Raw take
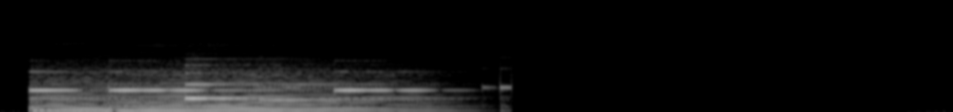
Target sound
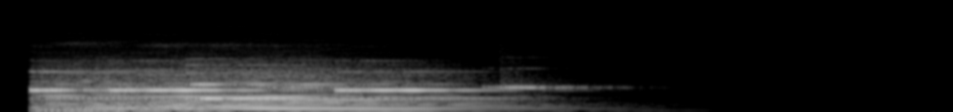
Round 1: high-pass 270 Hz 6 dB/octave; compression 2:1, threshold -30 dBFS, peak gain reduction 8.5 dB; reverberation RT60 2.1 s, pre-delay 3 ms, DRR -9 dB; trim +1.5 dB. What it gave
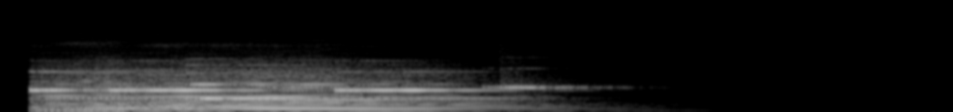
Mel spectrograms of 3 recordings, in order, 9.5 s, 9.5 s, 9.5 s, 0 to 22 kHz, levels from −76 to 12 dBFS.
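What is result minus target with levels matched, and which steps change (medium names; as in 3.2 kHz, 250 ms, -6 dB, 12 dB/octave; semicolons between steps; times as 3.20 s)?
compression: peak gain reduction +3.5 dB
change: compression 2:1, threshold -23.5 dBFS, peak gain reduction 5 dB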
